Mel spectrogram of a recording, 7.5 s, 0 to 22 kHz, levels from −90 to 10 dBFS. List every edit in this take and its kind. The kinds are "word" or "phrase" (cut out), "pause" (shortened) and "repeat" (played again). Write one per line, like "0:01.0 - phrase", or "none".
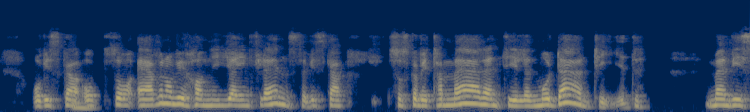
none

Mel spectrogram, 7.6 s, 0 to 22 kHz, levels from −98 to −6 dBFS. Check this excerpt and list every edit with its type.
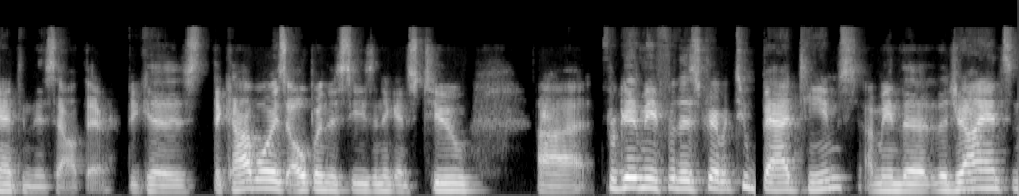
0:04.5 - pause
0:05.7 - word

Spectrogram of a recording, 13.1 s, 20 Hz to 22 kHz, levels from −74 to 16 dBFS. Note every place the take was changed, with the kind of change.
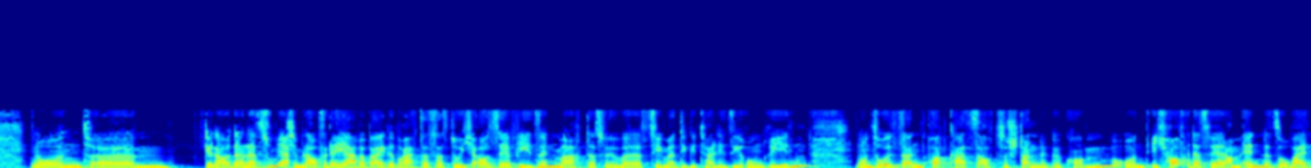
0:02.9 - word
0:09.2 - word

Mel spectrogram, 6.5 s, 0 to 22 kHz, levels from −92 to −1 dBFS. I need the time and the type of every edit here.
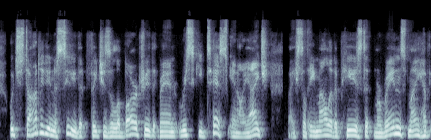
0:02.4 - word
0:03.4 - phrase
0:04.2 - pause
0:04.6 - word

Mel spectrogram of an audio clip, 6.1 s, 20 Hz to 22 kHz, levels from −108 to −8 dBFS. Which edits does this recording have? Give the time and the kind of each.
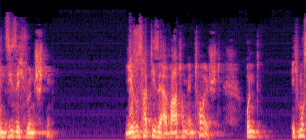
none

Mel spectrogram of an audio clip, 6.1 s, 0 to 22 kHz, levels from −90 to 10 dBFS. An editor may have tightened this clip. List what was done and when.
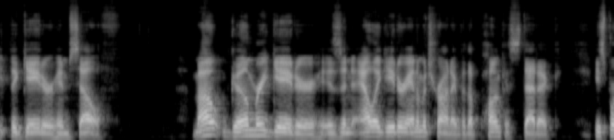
0:05.0 - word

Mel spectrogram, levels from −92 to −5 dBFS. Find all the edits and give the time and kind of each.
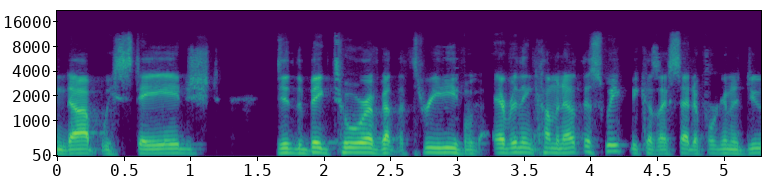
0:03.1 - word

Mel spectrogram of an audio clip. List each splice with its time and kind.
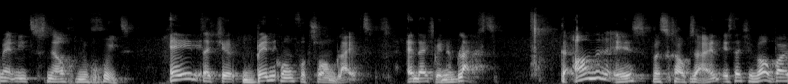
0:02.0 - word
0:02.7 - word
0:04.3 - phrase
0:06.9 - word

